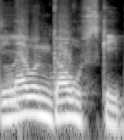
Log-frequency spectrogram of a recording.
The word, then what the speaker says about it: Lewandowski: It's Lewandowski, boys.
